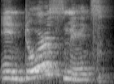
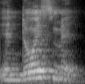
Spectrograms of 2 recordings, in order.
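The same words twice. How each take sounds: First: "endorsement" said slowly with a clear OR; slow, deliberate en-DORS-ment for "endorsement"; corrected pronunciation. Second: "endorsement" slipped into en-DOYS-ment; stumbled pronunciation. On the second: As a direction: say "endorsement" with OY in place of OR. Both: Real, not acted. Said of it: "sorry, y'all".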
